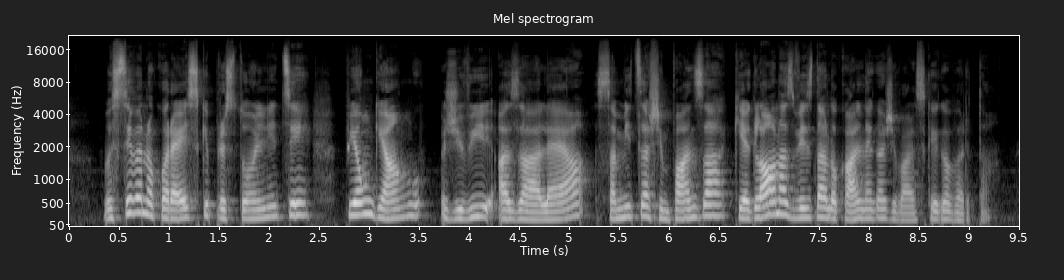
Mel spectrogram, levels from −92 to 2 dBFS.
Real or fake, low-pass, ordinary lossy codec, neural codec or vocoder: fake; 19.8 kHz; none; vocoder, 44.1 kHz, 128 mel bands every 256 samples, BigVGAN v2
